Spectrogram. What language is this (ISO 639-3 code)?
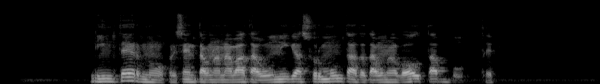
ita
